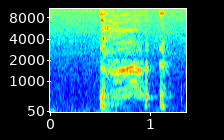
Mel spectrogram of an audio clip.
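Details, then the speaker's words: Adult man on a podcast coughing with a wheeze: a sharp cough with a whistling, musical wheeze on the in-breath, then two short follow-up coughs. "you hear that wheeze in my yeah that's why they call me wheezy man"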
